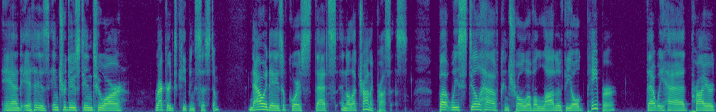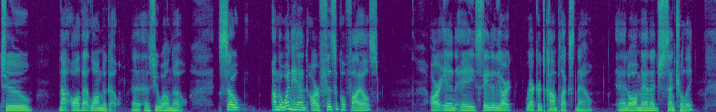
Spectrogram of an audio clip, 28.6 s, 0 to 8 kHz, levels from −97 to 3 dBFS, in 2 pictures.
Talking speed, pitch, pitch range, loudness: 135 wpm, 150 Hz, 135-160 Hz, -23 LUFS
